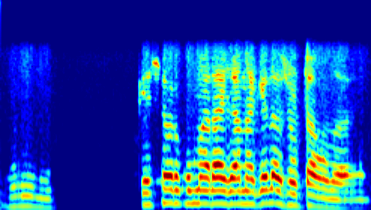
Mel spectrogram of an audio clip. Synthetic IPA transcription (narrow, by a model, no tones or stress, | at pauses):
ɦĩ | kesoːɾkʊmaːɾaːeɡaːnaːkeːɗ̪aːs̬oːʈʰːaːɦõːnd̪aːj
